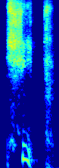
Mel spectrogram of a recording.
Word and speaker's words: skip: But the thing is that the I is pronounced like the English E. So yes. It would sheep. Sheep. It's exactly the same pronunciation as sheep.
